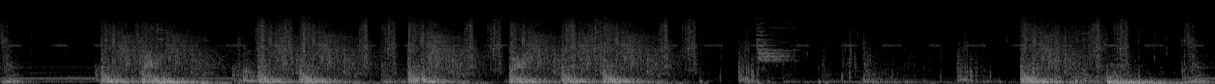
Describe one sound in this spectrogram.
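A heavy gun fires in loud, booming bursts.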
